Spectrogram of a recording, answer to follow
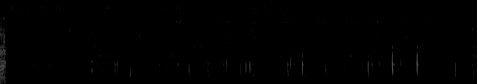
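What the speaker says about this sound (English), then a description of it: "I'm going to sand these two pieces down first." Sanding two thin craft pieces for a rustic tag, a steady soft scratchy rubbing that runs in short strokes broken by brief pauses, close up and fairly quiet.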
